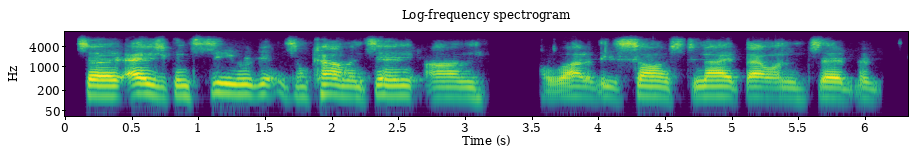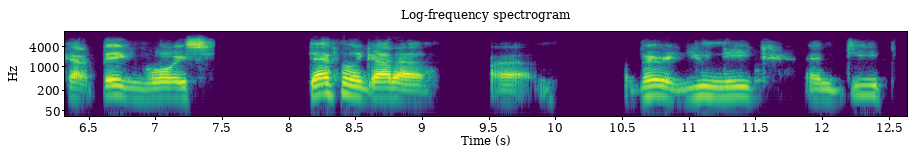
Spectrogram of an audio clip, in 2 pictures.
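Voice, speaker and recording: A man's voice: mid-range voice, gravelly, darkish tone, no echo, highs cut off. A man hosting a music livestream in a casual, rambling way, with many fillers and restarts. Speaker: livestream show host.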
